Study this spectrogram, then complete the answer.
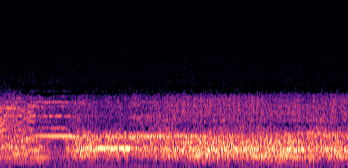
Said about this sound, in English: Train near Batsville. A boxcar door slid open, and a gaunt-looking young man in shabby but well-cut clothes leapt from the speeding car.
